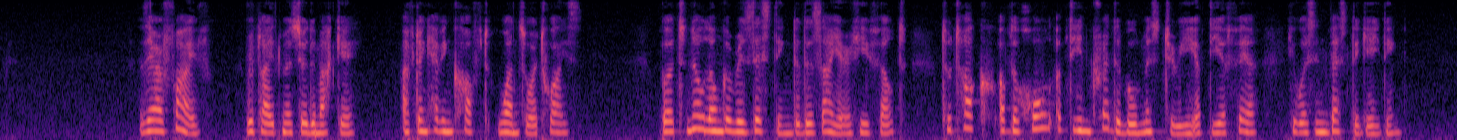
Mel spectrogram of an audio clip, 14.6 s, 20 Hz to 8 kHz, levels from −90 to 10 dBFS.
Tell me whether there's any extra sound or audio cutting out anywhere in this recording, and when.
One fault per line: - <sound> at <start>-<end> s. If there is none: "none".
none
